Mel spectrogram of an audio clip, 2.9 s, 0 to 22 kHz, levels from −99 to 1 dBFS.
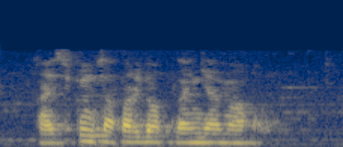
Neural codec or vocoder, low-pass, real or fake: none; 5.4 kHz; real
